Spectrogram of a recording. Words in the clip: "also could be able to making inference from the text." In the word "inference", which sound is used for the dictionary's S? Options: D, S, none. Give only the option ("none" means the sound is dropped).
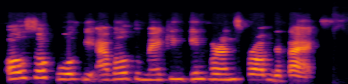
S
